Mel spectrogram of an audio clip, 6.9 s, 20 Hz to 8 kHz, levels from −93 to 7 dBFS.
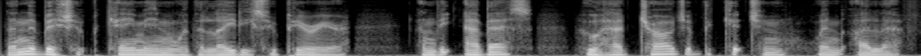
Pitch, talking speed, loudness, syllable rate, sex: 110 Hz, 180 wpm, -19 LUFS, 5.0 syllables/s, male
